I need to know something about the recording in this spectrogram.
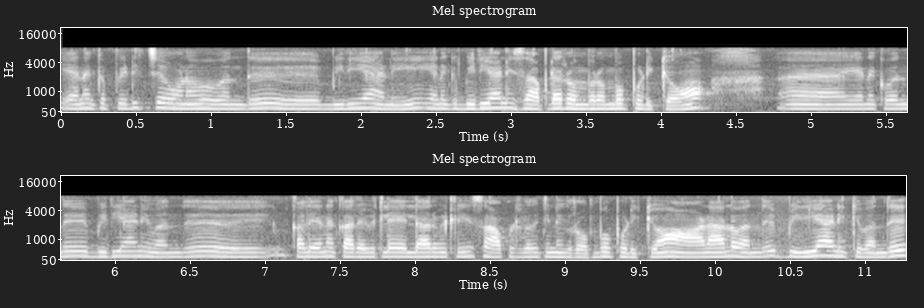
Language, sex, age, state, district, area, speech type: Tamil, female, 30-45, Tamil Nadu, Pudukkottai, rural, spontaneous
